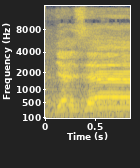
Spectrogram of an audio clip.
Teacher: tanwin bertemu dengan mim digunah maka ditahan.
